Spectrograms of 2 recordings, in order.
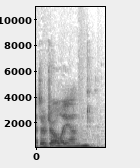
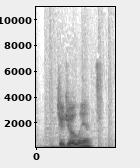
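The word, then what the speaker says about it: JoJolion: Yeah, Jojolian. Jojolian. Yeah, that's the pronunciation that was given because it's supposed to be evangelism.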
